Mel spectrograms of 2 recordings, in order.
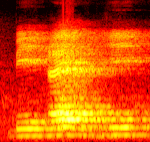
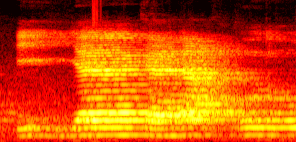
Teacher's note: harus dinabar atau ditekan sehingga ya bunyi ya tersebut sedikit naik karena penekanan pada huruf ya tersebut.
